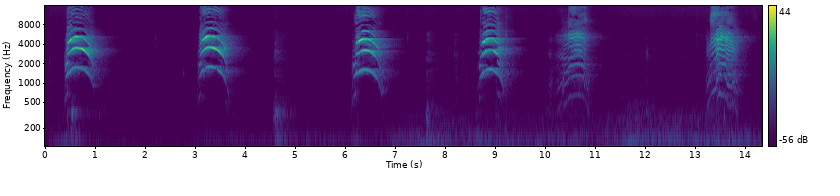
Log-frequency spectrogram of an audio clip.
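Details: A newborn silver-point British Longhair kitten gives high, thin arching mews, repeated every couple of seconds.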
